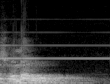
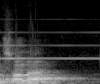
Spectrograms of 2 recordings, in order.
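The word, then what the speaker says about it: صلاة: wau kemudian tak marbutah tapi kita baca salah bukan salw tapi kita bilang salat Kenapa ditulis seperti itu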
